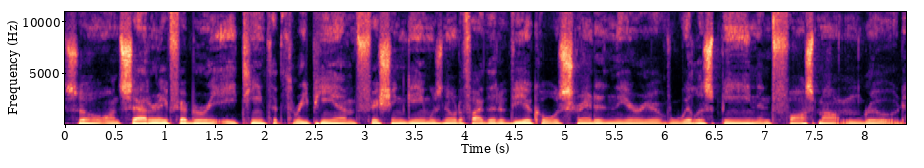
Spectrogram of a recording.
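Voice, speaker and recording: Somewhat breathy and fairly low-pitched, a man speaks at a moderate pace in a monotone, flat intonation. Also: hardly any pauses, very clean recording, silent background. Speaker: hiking and search and rescue podcast host. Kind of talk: casual chat.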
